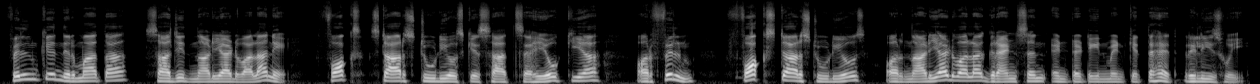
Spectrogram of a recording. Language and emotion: Hindi, neutral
